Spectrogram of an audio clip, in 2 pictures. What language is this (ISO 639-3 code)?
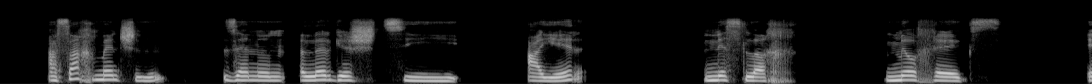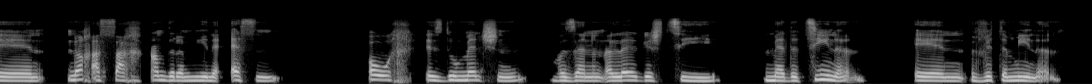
yid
